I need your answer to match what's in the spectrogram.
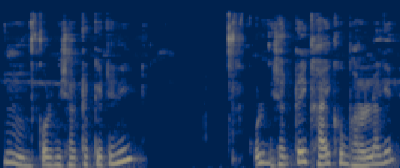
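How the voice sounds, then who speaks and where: A woman chatting softly to viewers as friends while she does household chores. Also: medium pitch, a little fast, husky. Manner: speaks softly and quietly. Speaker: vlogger. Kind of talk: casual home vlog chat. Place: house with rooms, kitchen and rooftop. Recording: noisy home recording.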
